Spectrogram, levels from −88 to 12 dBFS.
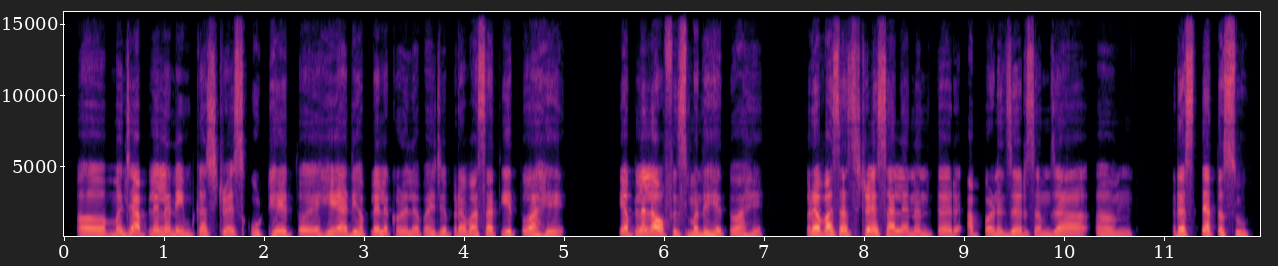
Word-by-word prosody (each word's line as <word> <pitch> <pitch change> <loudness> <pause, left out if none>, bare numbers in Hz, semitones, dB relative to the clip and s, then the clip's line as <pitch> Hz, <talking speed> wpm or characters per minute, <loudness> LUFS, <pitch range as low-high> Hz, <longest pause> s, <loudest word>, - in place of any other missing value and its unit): अ, 220 -1 +2
म्हणजे 240 +7 -1
आपल्याला 265 +2 +2
नेमका 250 -1 -2
स्ट्रेस 240 -2 -3
कुठे 225 +2 -3
येतो 215 -5 -2
आहे, 175 0 0
हे 210 +3 0
आधी 220 0 +2
आपल्याला 195 -2 -1
कळलं 165 -2 -4
पाहिजे. 170 +1 -4
प्रवासात 190 +4 0
येतो 225 0 -2
आहे, 225 0 +1 0.6
की 250 - -1
आपल्याला 270 +3 +5
ऑफिसमध्ये 210 -1 +2
येतो 165 -2 -2
आहे. 165 +2 -2 0.5
प्रवासात 270 +4 +6
स्ट्रेस 265 0 +2
आल्यानंतर 250 -1 -1
आपण 225 +1 -3
जर 230 0 0
समजा 220 -1 -2 0.3
अ, 195 -1 -2 0.7
रस्त्यात 230 +4 +3
असू, 180 -4 -1
225 Hz, 150 wpm, -22 LUFS, 205-250 Hz, 0.7 s, प्रवासात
